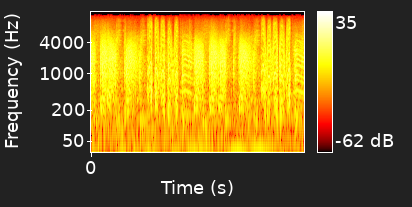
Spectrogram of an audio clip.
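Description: DJ scratching a vinyl record on a turntable in quick bursts of back-and-forth strokes, the pitch sweeping up and down with each stroke.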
